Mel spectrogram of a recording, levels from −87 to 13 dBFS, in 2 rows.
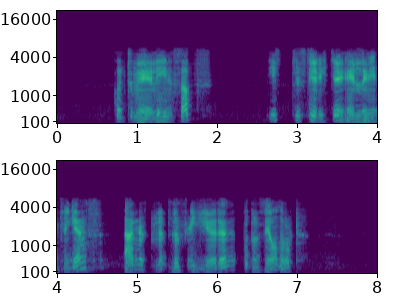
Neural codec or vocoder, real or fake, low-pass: codec, 44.1 kHz, 1.7 kbps, Pupu-Codec; fake; 5.4 kHz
